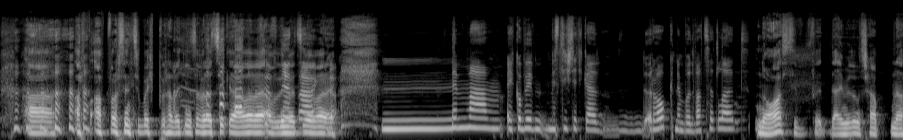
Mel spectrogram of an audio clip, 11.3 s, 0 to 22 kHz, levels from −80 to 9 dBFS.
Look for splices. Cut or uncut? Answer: cut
